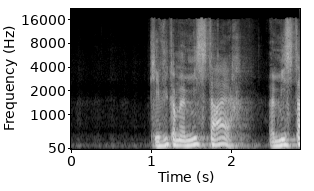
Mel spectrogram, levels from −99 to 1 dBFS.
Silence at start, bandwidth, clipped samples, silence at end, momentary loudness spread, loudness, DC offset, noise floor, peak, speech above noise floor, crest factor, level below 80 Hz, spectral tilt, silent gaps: 1 s; 17 kHz; under 0.1%; 0 s; 9 LU; -17 LUFS; under 0.1%; -65 dBFS; -2 dBFS; 50 dB; 16 dB; -60 dBFS; -5.5 dB/octave; none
